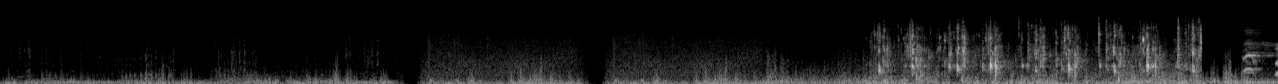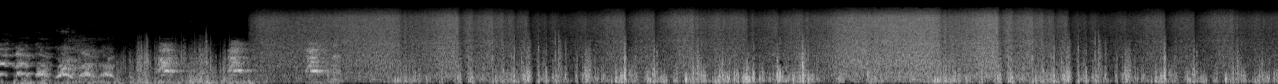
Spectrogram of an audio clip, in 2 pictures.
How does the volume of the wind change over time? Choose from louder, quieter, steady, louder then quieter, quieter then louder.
louder.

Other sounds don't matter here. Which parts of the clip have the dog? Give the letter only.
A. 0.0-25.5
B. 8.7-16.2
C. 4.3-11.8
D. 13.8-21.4
B.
